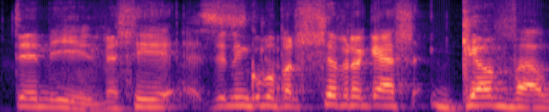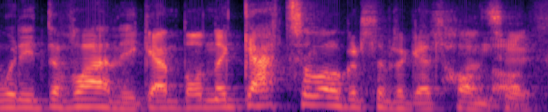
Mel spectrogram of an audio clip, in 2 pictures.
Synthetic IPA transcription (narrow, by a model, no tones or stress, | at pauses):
d̥ɪniːnvɛɬid̥ɪninɡʊbɔbɔdɬɪvrəɡɛɬɡəvawɛdidəvlˠaniɡambɔdnəɡatʰəlˠɔɡərɬɪvrəɡɛɬhɔntʰɔɨ̰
